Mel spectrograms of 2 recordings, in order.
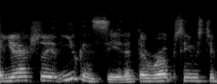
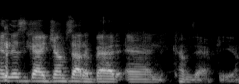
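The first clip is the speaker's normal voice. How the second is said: ordinary delivery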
